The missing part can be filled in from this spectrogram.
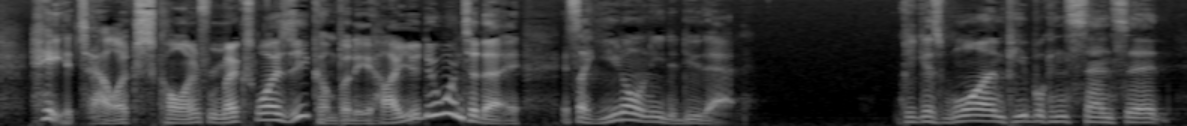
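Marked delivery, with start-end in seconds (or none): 0.2-3.5 put-on, fake, sing-song telephone voice. Showing how people suddenly change voice when calling from a company: put-on phone voice. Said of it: "all of a sudden they get this totally new voice".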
